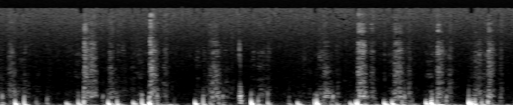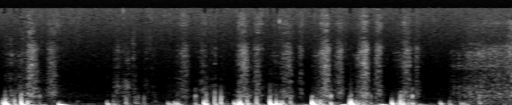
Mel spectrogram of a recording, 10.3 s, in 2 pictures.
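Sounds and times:
ear cupping thumps: 0:00.0 - 0:09.6.

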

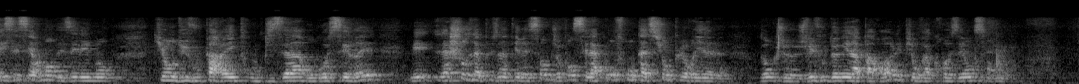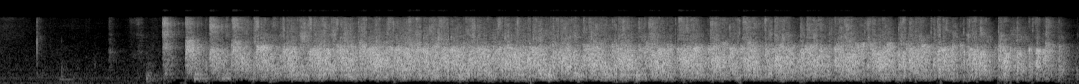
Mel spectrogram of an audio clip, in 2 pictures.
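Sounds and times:
speech: 0:00.3 - 0:10.2
audience applause: 0:12.4 - 0:21.5.

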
